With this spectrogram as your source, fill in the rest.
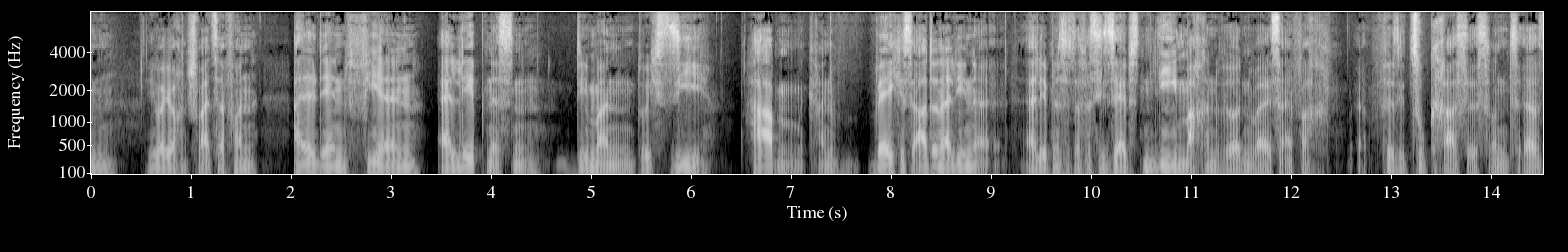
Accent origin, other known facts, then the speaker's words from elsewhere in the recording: Berlin, Germany; ich bin nach wie vor, lebe ich in Berlin, wo ich geboren bin.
